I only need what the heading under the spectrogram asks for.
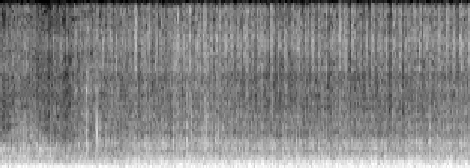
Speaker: yeah it's noisy it's getting noisier and noisier every day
